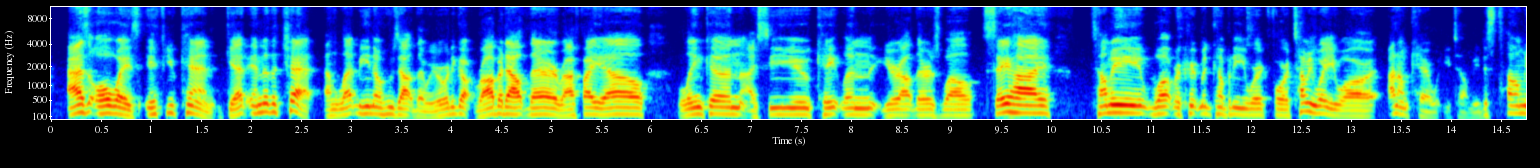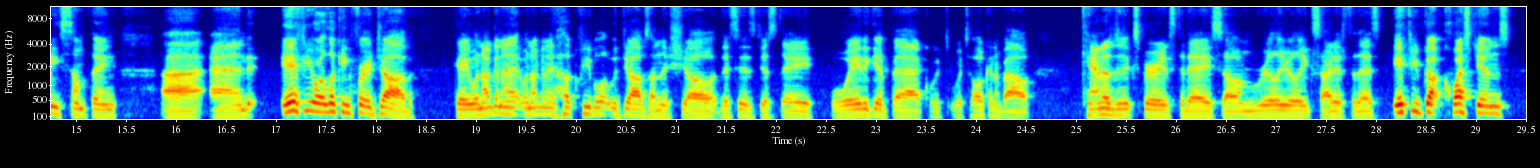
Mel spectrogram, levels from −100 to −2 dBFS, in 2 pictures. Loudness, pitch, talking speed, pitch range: -22 LUFS, 140 Hz, 220 wpm, 125-165 Hz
